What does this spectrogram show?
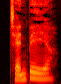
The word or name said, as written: tandbæger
